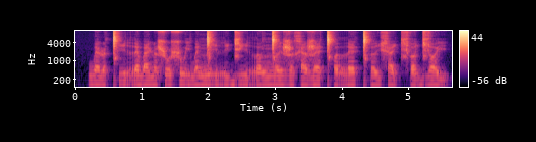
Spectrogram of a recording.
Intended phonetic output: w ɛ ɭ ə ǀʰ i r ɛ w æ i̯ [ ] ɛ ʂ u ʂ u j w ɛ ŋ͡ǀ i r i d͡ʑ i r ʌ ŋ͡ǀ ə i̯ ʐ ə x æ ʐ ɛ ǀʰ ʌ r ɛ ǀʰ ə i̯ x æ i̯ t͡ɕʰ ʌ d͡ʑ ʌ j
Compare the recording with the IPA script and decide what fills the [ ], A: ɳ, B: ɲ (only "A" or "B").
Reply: A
